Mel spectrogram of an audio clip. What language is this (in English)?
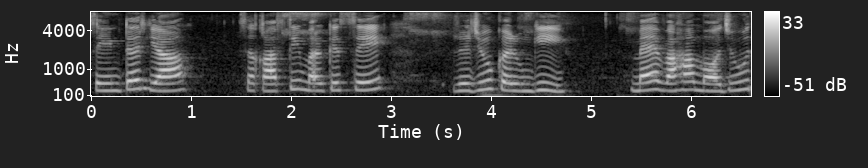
Urdu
